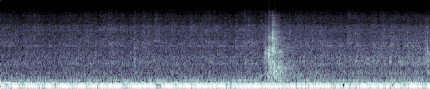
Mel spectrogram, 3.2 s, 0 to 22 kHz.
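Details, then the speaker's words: Foxbody Mustang V8 on the factory computer, just started: deep even burble at idle with no misses; slight lifter clacking judged not too noisy; normal idle. "So, not bad, right? The car idles really nice."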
